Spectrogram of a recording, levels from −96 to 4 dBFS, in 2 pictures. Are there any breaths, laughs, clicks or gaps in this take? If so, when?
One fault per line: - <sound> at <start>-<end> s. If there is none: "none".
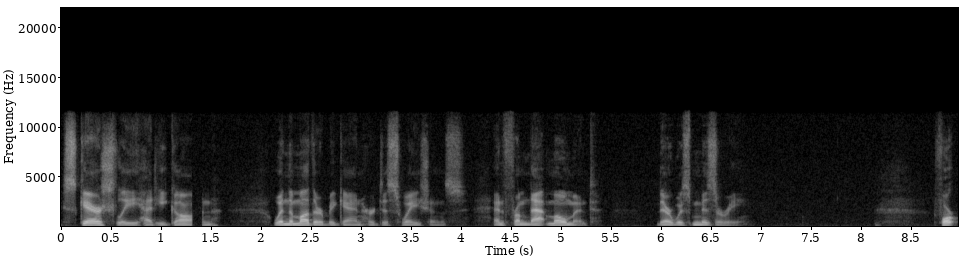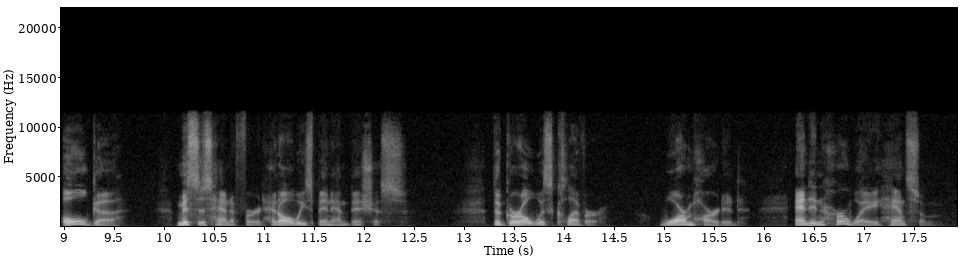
- dropout at 1.3-1.4 s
